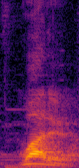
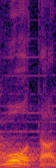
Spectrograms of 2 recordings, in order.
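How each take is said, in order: First: The middle consonant sounds like a D. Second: The middle consonant is a clear T sound. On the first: The speaker calls it right. "実際の発音というのはWater Water、これT ではなくD なんですね" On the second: The speaker calls it wrong. "見た目から想像される音がWater ですよね"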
